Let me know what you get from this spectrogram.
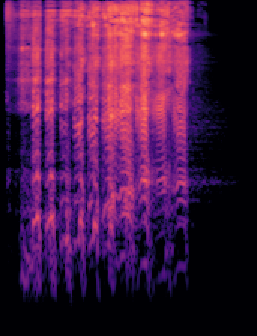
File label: Mirro Laugh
